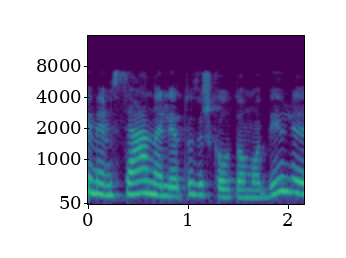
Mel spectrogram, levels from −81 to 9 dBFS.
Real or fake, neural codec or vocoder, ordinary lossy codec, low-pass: fake; codec, 16 kHz, 8 kbps, FunCodec, trained on Chinese and English, 25 frames a second; MP3, 48 kbps; 7.2 kHz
